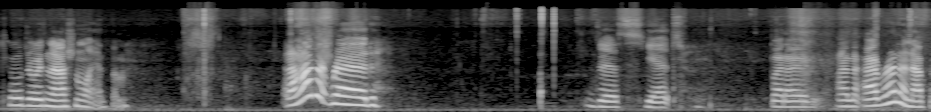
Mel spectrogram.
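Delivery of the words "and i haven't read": excited. Real, not acted. Excited about the comic.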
